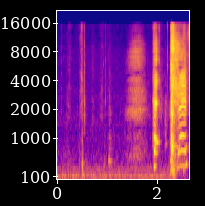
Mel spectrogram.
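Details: A sharp indrawn breath, then two quick explosive sneezes from a Blackpink member in a compilation clip; an ordinary sneeze.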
